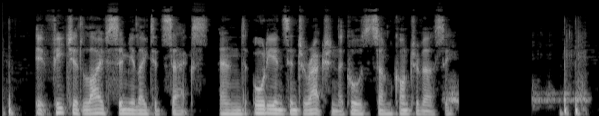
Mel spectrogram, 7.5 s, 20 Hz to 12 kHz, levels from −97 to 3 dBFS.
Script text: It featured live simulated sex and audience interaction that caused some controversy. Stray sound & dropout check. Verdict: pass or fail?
pass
